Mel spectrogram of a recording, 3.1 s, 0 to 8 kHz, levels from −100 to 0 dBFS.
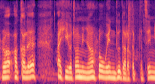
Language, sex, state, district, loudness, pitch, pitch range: Rengma, male, Nagaland, Kohima, -13 LUFS, 165 Hz, 155-170 Hz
